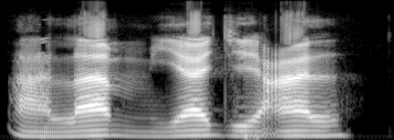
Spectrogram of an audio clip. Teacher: Pantulannya kecil dan pantulannya tidak terputus karena tertutupi atau tertimpa dengan bacaan setelahnya. Tertimpa dengan bacaan al. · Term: qalqalah sughra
